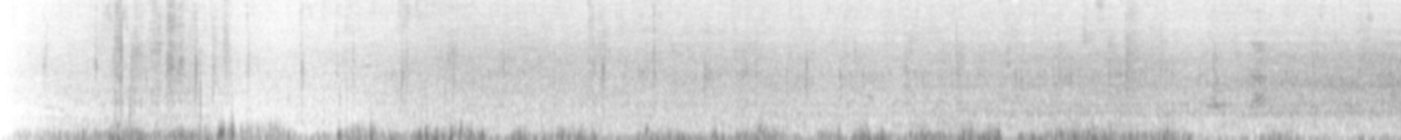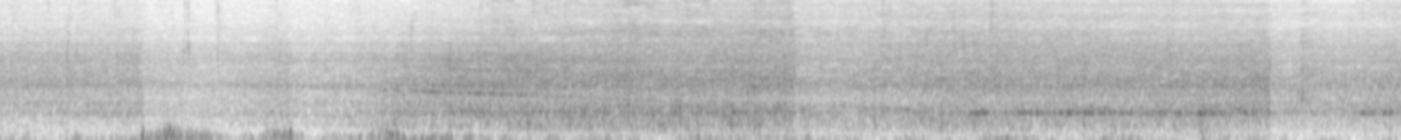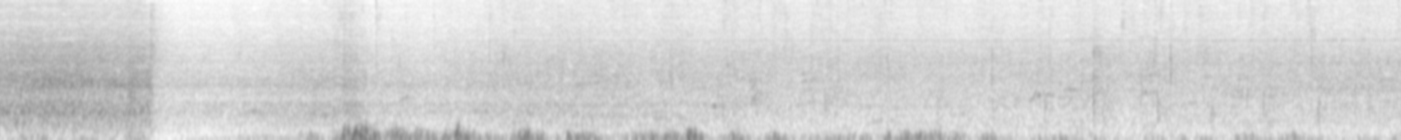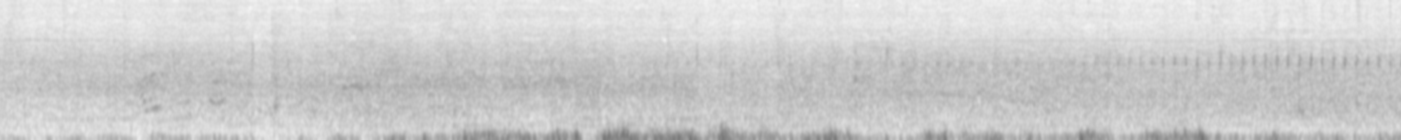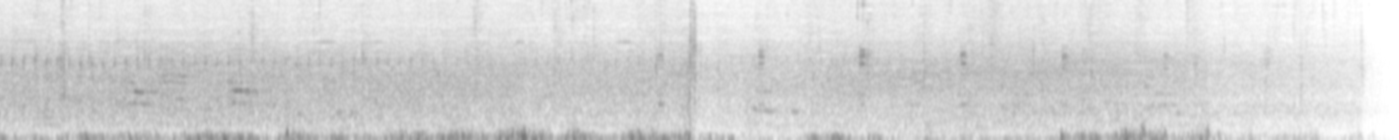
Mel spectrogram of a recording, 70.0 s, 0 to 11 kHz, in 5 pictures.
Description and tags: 13/08/09 Poznan/Poland about noon. I am passing by Zielona street: you can hear people, tramway, light signals.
